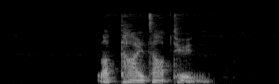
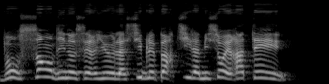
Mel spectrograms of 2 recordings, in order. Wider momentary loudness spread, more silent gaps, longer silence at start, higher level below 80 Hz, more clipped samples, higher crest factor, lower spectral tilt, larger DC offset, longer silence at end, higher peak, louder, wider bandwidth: first, 18 LU vs 3 LU; neither; first, 1 s vs 0 s; first, -56 dBFS vs -90 dBFS; neither; about the same, 22 dB vs 20 dB; first, -5.5 dB/octave vs -1 dB/octave; neither; first, 0.7 s vs 0.45 s; about the same, -10 dBFS vs -8 dBFS; second, -29 LUFS vs -26 LUFS; second, 11.5 kHz vs 20 kHz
